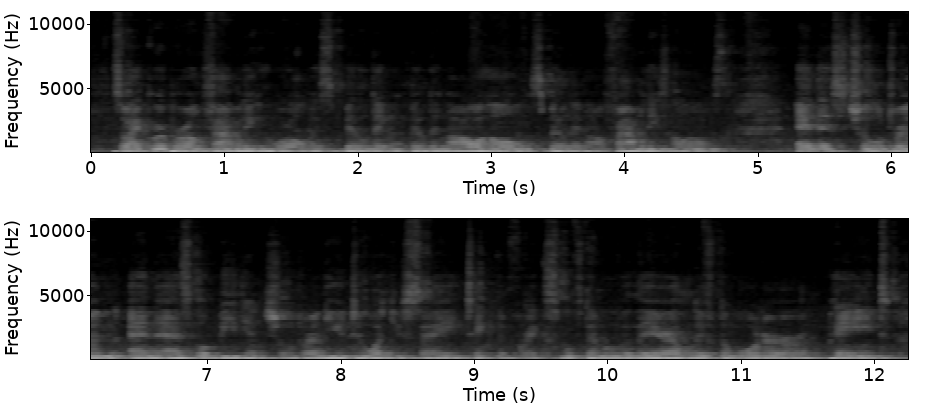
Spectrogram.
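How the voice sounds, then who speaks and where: Amid noticeable background noise and audible room echo, a woman with a very deep, low pitch speaks at a moderate pace in a monotone, flat way. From Trinidad and Tobago. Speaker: construction subcontractor. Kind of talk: panel discussion.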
